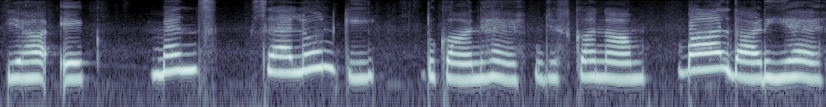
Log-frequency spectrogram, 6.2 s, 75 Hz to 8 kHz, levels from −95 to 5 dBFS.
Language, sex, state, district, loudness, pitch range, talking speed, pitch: Hindi, female, Bihar, Jahanabad, -13 LUFS, 265-340 Hz, 115 wpm, 280 Hz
